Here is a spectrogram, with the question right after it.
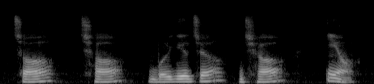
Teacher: ফুসফুস হতে তাড়িত বাতাস, ফুসফুস হতে তাড়িত বাতাস কণ্ঠনালী দিয়ে প্রবেশের সময় জীবের ডগা উপরের পাটির শক্ত তালুতে লেগে যে ধ্বনিগুলো উচ্চারিত হয় সেটাকে বলা হয় তালব্য ধ্বনি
